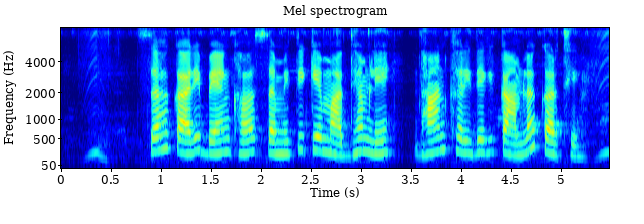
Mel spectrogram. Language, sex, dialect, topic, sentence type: Chhattisgarhi, female, Western/Budati/Khatahi, banking, statement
